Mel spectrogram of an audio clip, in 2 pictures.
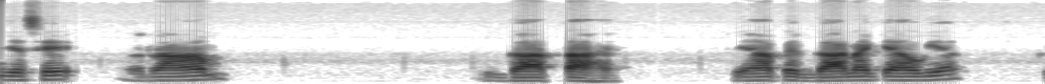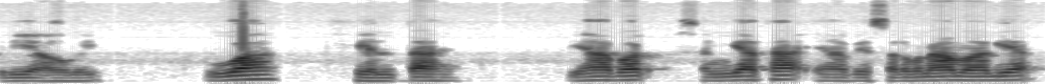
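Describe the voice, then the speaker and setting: Man, grammar teacher, step-by-step explanations, mid-pitched voice, dry lo-fi recording. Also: no echo. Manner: explains step by step, often checks with "ठीक है". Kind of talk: grammar lesson explaining with examples.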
